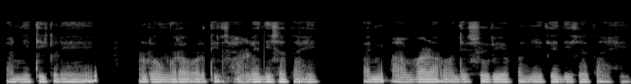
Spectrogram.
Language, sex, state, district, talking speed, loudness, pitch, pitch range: Marathi, male, Maharashtra, Nagpur, 125 wpm, -22 LUFS, 115 Hz, 115-120 Hz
